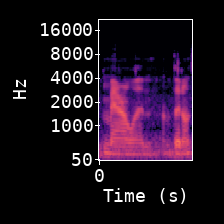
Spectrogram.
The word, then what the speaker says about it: Maryland: Maryland. Maryland. Merlin. How do you say it? How you say it? Maryland or Merlin?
